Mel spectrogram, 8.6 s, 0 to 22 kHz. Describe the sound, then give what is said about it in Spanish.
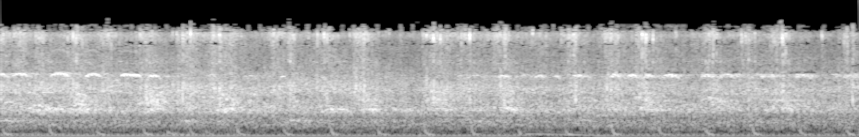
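A rally crowd of more than 10,000 people in the Plaza de Santa María in Jaén, called by the Partido Popular against the amnesty, shouts and claps continuously, a dense roar of voices mixed with steady applause and rhythmic chanting bursts throughout, loud and unbroken. “Más de 10.000 personas desbordaban ayer en la Plaza de Santa María para gritar no a la amnistía que Pedro Sánchez, que el Partido Socialista Obrero Español, ha pactado con Junts.”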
